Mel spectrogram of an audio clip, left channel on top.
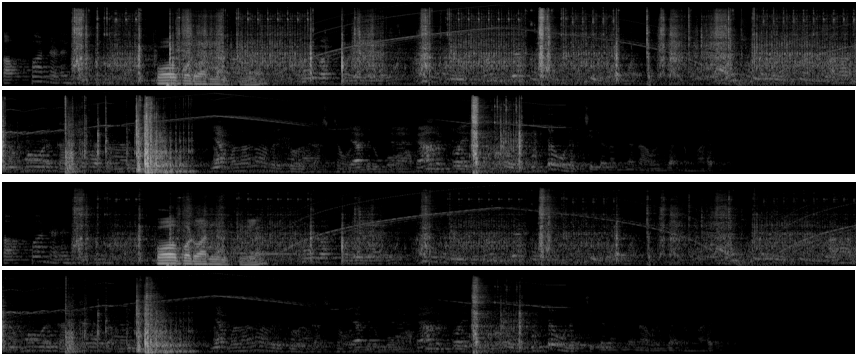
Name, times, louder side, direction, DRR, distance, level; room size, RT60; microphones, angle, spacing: voice 1, 0.0-1.9 2.9-13.5 13.8-15.7, left 2 dB, 65° left, 6 dB, 1.5 m, -53 dB
sound 1, 0.7-10.8 11.4-11.6 12.0-12.2 12.4-13.9, left 8 dB, 40° left, 0.4 m, -37 dB
voice 2, 1.5-2.7, right 4 dB, 35° right, 15 dB, 0.3 m, -34 dB
Musical instrument, 1.7-12.2 12.6-14.2, left 1 dB, 15° left, 1.0 m, -55 dB
12.5 x 10.5 x 5.7 m, 1.0 s
head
